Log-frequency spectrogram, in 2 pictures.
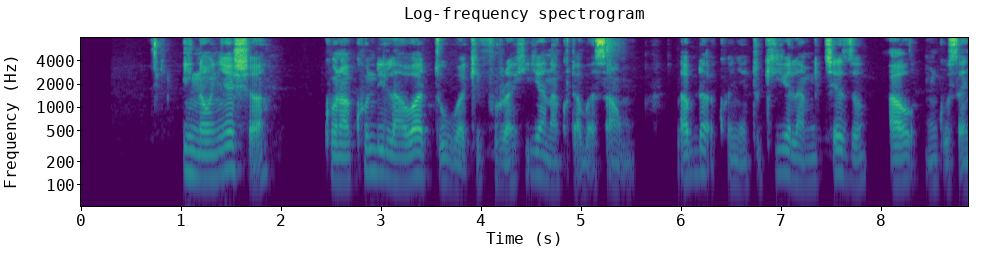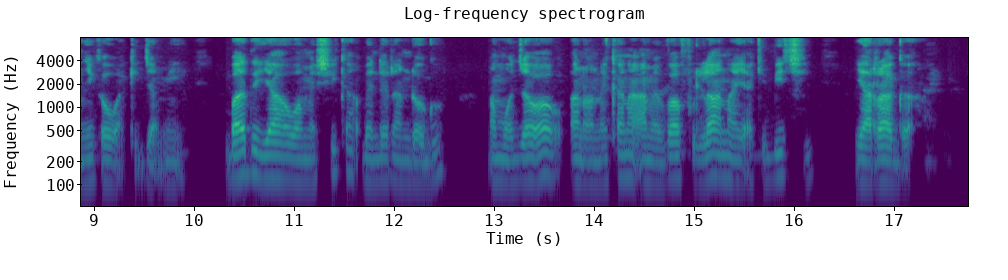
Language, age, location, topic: Swahili, 36-49, Kisumu, government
